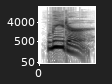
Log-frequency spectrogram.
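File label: "liter", English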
